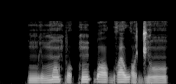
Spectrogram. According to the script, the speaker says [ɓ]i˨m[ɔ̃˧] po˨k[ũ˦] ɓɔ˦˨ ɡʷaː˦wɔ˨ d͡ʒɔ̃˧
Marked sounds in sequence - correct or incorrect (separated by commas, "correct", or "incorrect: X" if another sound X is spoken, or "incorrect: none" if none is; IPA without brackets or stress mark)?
incorrect: m, correct, correct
